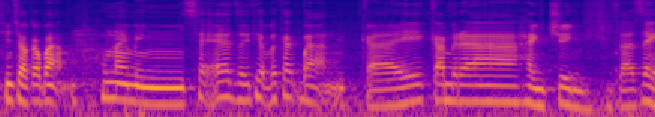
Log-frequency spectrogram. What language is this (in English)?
Vietnamese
